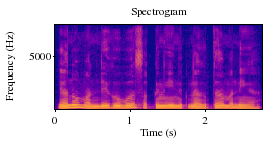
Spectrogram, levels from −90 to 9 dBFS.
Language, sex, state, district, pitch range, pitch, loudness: Garo, male, Meghalaya, South Garo Hills, 145-170 Hz, 160 Hz, -15 LUFS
